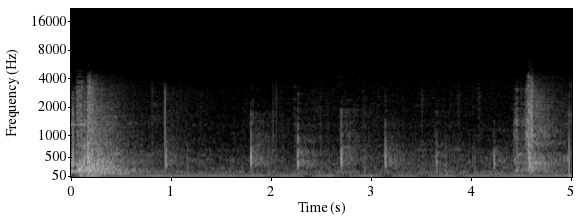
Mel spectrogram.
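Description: A door bangs shut with a solid thud, shut against the sound of drums, followed by a series of light, evenly spaced footsteps and another dull knock near the end, with no talking.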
